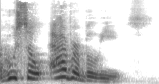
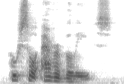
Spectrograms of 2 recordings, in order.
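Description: First: "whosoever" high, slow and stressed; slow, high emphasis on "whosoever". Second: "whosoever believes" dropped low and soft; quiet, low echo; soft repeat. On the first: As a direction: lift and stretch "whosoever". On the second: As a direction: echo it softly, lower. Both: Shown as a demonstration. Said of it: "two words to emphasize".

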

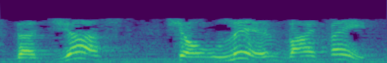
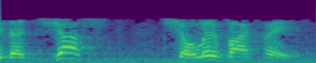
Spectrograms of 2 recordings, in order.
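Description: First: Slow, with "live" pressed down hard; "live" carries the line, said slowly; stress on LIVE. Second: "just" lifted and held, with a pause after it; stress on JUST. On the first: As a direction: weigh "live" more than the other words. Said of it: "there the emphasis on the word live". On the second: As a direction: lean on "just", then let "shall live by faith" follow. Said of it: "what you zero on in is Romans is the word just". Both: Shown as a demonstration.

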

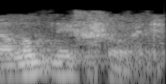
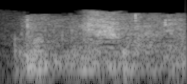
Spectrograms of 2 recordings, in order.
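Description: First: Said in the usual way. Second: Voiceless, subdued echo; hushed repeat. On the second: Real, not acted. Preacher dwelling on Paul's grief at Cyprus, hushed. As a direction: let the voice fall away into breath.

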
